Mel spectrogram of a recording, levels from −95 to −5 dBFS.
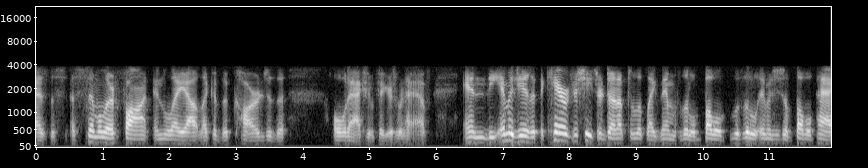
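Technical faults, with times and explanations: No faults found; the speech sits in a 300 to 3400 Hz telephone band with nothing above 3.5 kHz, as expected of an AMR-NB mobile link, and its light coding texture fits the codec's top 12.2 kbps mode.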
